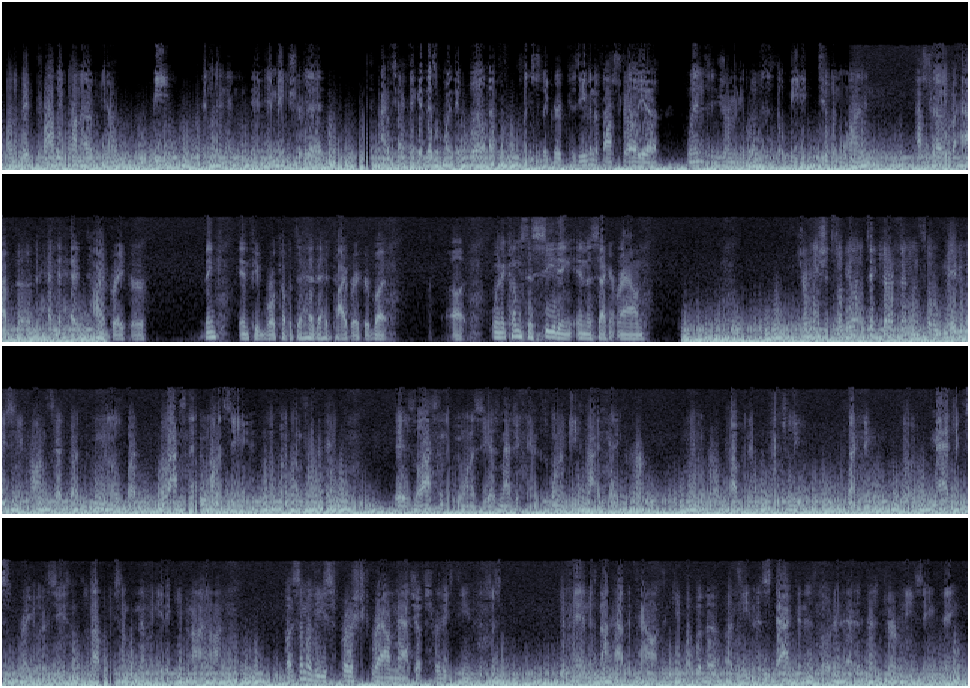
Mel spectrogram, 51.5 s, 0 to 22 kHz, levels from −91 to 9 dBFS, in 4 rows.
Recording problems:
distortion; heavy; 6 dB below the speech
garbled, watery; badly; nothing above 7.5 kHz
low rumble; loud; until 14 s and from 22 s on; 3 dB below the speech
hiss; faint; from 11 s on; 25 dB below the speech

